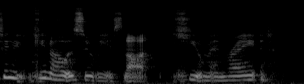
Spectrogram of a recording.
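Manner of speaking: voice dropped low and quiet, hushed. Voicing a character who asks about the aberration case, lowered voice. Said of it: "he kind of like lowers his voice and he says".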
